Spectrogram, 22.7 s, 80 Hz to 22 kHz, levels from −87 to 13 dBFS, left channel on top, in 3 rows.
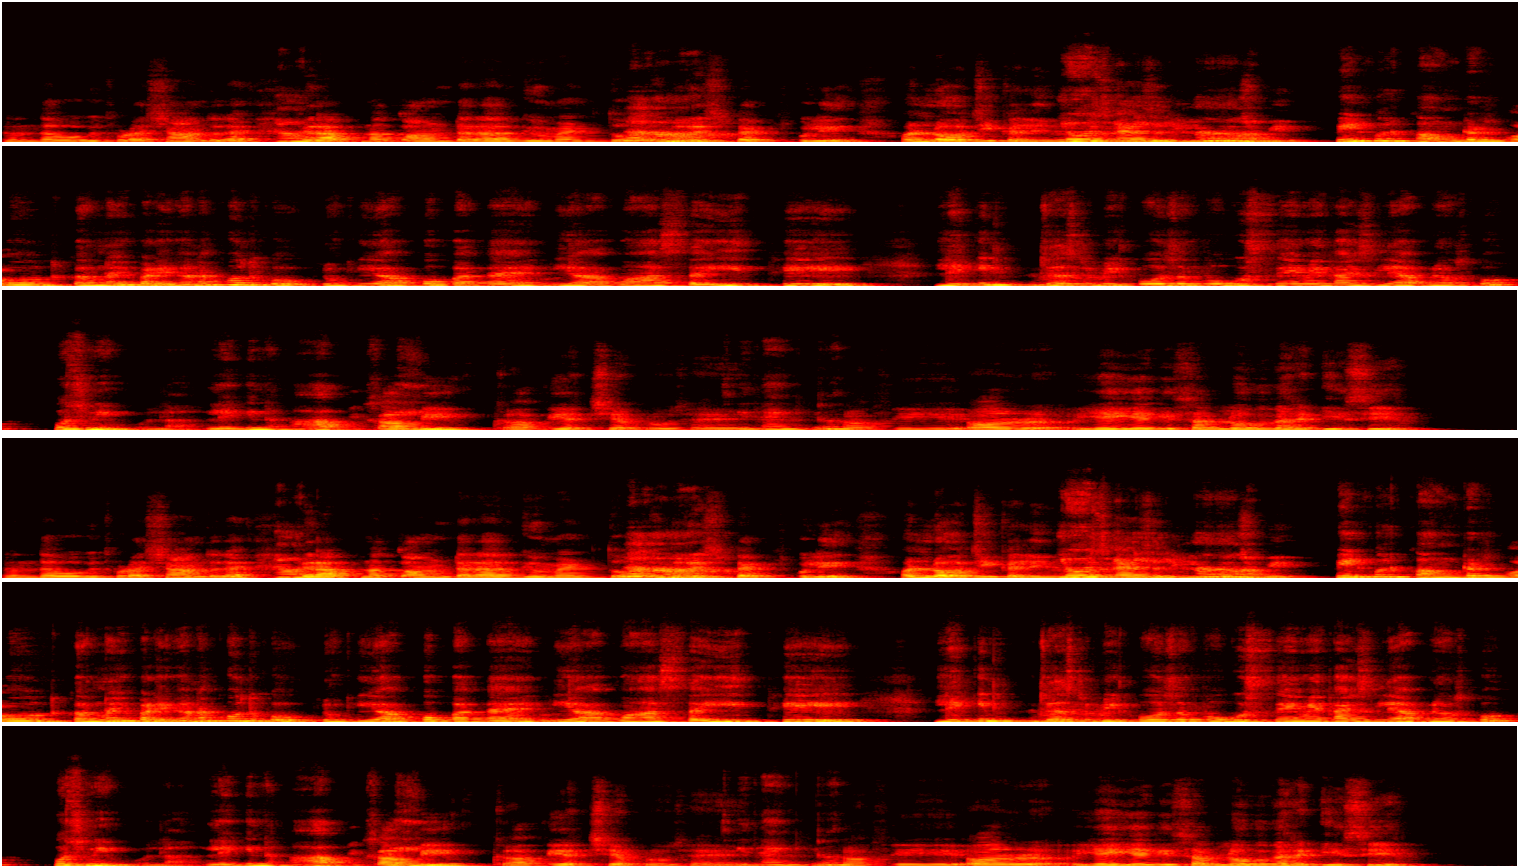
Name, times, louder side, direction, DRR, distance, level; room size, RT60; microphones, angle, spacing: voice 1, 0.0-6.4 7.5-7.6 10.0-10.4 12.8-13.1 17.0-19.1 19.4-22.2, right 2 dB, 50° right, -1 dB, 0.5 m, -28 dB
voice 2, 3.1-3.6 5.3-6.4 6.7-11.8 12.2-15.1 15.4-16.8 17.1-17.4 18.8-19.3, equal, 25° right, -3 dB, 0.9 m, -25 dB
4.0 x 2.1 x 2.5 m, 0.35 s
head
